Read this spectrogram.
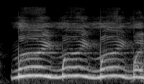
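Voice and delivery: high, pleading mãe, a light imitation; desperate call for mother. Suffering spirit calls the rescuer mother, lightly desperate. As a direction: cry out like a lost suffering soul. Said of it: "é de uma forma desesperadora".

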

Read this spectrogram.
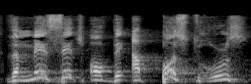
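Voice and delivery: ordinary delivery

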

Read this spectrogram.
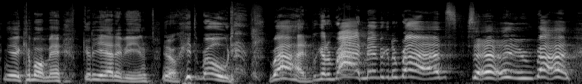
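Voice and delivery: high mock-hysterical pleading; freaking out. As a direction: build from nervous urging to a tearful-sounding wail. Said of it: "they're freaking out".

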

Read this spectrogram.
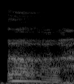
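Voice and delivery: pained ugh groan; crying-edged ugh. Real, not acted. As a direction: groan it out in frustration. Groan after outburst.

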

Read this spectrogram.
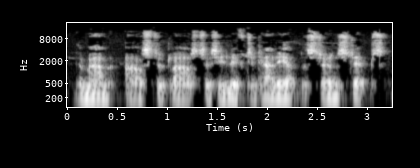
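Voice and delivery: ordinary talk, nothing marked

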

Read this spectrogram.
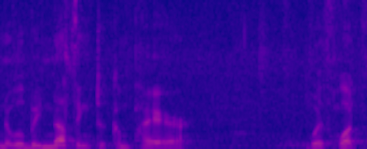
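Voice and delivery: usual speaking voice

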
